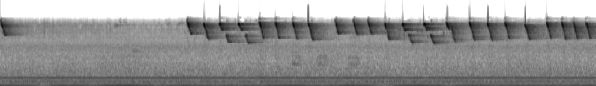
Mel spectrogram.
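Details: Male Saffron finch singing in nature before daybreak, courting a female: nearly four seconds of quiet hum, then an abrupt onset of loud, grating down-slurred notes repeated rapidly in an uneven series.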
